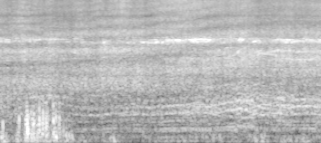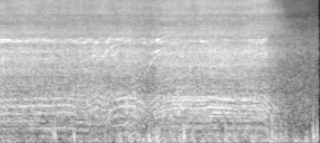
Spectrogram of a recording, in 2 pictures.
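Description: Quadcopter drone hovering close by, its propellers a steady whine in several pitches that waver slightly as it moves, over gusty wind on the microphone. A short laugh comes about half a second in, and the whine cuts out near the end as the drone is caught by hand.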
